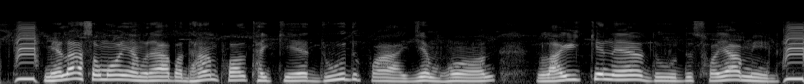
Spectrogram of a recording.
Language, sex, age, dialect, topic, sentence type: Bengali, male, 18-24, Jharkhandi, agriculture, statement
